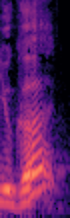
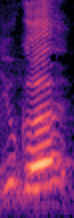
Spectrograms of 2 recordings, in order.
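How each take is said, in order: First: Low "You good?". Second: "You good?" much higher and louder, confronting. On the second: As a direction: throw "You good?" up loud and sharp. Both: Shown as a demonstration. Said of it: "Means something totally different".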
